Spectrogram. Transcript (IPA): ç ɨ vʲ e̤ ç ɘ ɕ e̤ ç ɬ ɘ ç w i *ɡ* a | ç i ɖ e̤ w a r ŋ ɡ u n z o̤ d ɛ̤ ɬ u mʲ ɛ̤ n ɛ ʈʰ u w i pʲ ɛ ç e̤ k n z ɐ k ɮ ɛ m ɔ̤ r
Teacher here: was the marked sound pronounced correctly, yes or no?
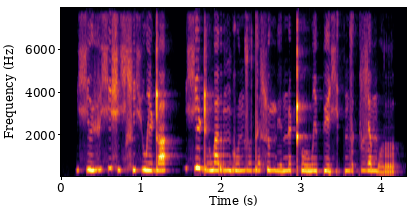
no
